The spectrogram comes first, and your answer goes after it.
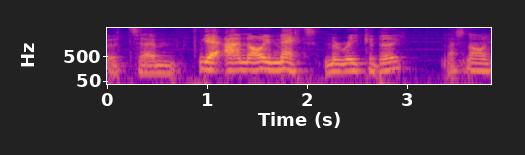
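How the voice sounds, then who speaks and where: A man speaks with a Birmingham accent. His tone is animated. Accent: Birmingham (Brummie). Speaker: radio co-host. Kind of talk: casual chat.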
